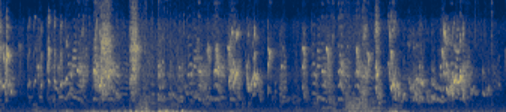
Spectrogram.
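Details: Several budgerigars chirping while they eat: lively high twitters and short warbles, accompanied by low fluttering and thumping sounds from movement.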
